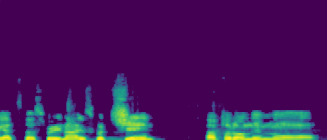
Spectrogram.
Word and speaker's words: Chene: Their rubbers are usually heavier, but you uh those sheen boots with the zippers. Hold on now. Say it right. Oh, yeah. The shin boots with the I can always I always mess it up.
